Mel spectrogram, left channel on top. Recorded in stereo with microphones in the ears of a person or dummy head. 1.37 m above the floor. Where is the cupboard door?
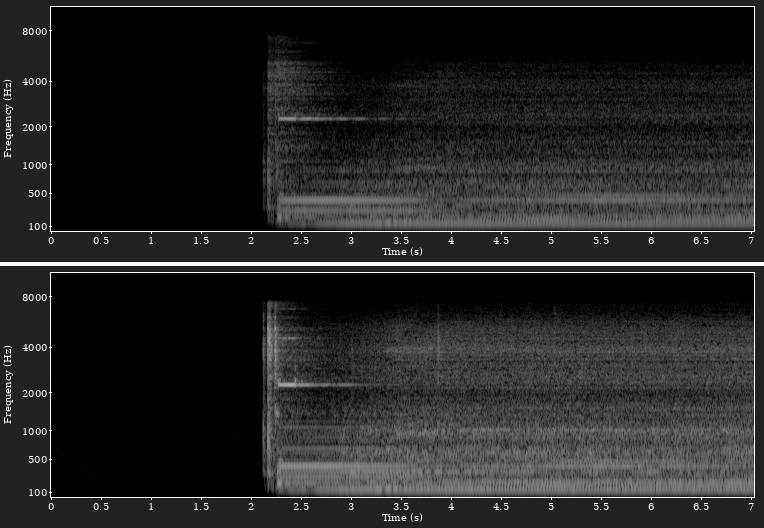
I don't hear a cupboard door.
